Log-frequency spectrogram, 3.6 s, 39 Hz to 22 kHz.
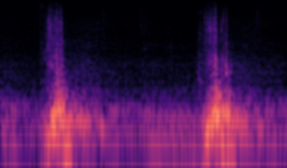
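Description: A Lamborghini Huracán EVO in Corsa mode, its engine blipped twice from a raised idle, each rev a quick loud rise and fall against a steady rumbling idle, with a fuel cut holding it near 2000 RPM.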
